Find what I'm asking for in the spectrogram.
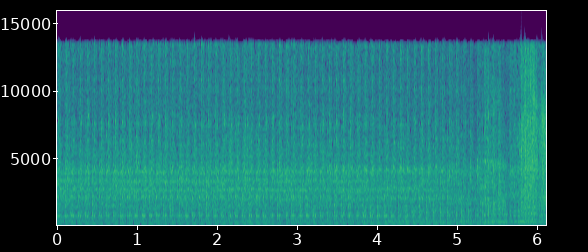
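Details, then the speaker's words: First start of a freshly built air-cooled 2054 flat-four, carburettors barely adjusted, no final exhaust fitted: steady, even running through a loud open exhaust, no misses, clean blip at the end; healthy engine running well from the start. "bom a gente deixando agora é a primeira impressão de lado que o barulho é eu acho que o motor funciona muito bem logo de primeira"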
